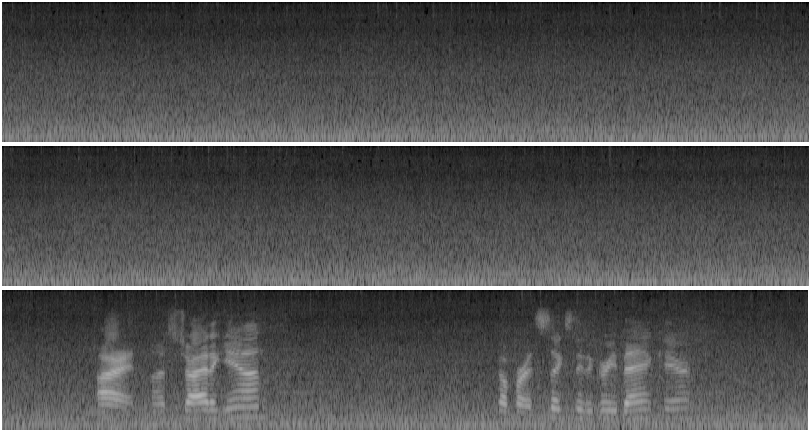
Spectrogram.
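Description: A propeller engine drones steadily.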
